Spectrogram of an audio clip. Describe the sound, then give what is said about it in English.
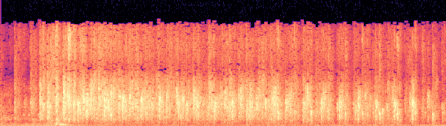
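Loud, sustained applause from an audience responding to the speaker talking about money, a dense wash of many hands clapping at once that swells quickly and holds steady for several seconds with no talking over it. “When I talk about money, your eyes lit up and you clap so loud.”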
